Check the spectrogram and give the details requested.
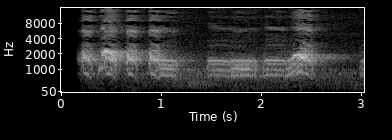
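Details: White-crested laughingthrush (Garrulax leucolophus) giving harsh, chattering calls in quick bursts, then a steadier nasal run and another loud burst, like raucous laughter.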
